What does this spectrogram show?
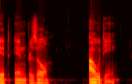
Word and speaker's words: Audi: Most Americans that I know pronounce it like I just said it. Audi. In German, we say Audi.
